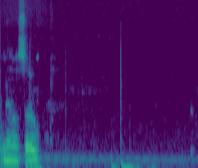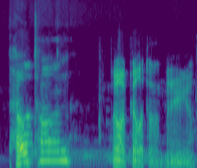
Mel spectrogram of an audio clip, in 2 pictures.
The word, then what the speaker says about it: Peloton: Then now look, I'm not really good at pronouncing things right now. So Peloton.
